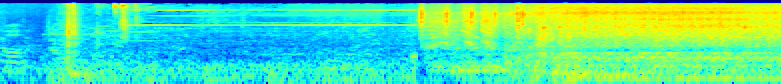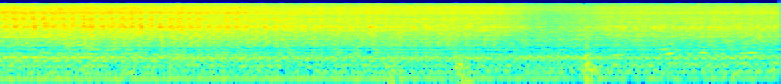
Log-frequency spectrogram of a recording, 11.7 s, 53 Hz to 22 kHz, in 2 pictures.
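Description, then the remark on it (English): A 60 horsepower Nanni diesel boat engine turns over and catches a few seconds in, then settles into a loud, steady idle, its low rumbling throb continuing unbroken to the end. “This engine now is it's a nanny diesel. Right, 60 horsepower.”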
